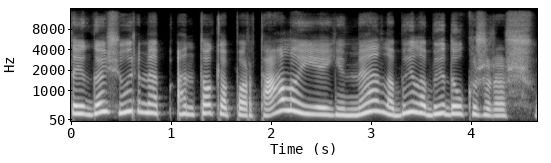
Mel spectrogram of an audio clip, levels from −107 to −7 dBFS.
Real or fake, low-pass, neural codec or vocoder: fake; 14.4 kHz; autoencoder, 48 kHz, 128 numbers a frame, DAC-VAE, trained on Japanese speech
